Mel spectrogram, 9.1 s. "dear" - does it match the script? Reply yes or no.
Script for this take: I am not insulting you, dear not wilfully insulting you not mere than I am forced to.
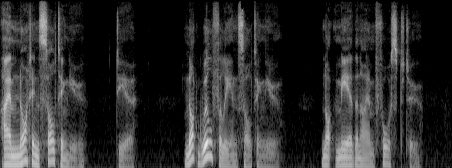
yes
